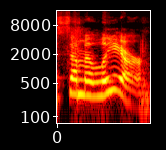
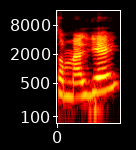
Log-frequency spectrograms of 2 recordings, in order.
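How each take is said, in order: First: It is said in an exaggerated Texan drawl. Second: It is said in a plain, unaffected accent. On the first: "Let me say it like a Texan might" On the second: "is that how you say it?"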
